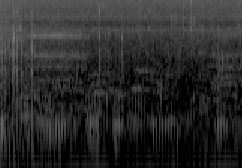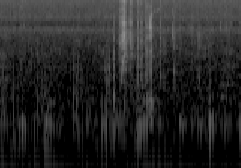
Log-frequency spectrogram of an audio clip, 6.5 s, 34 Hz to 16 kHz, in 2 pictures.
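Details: Abyssinian kittens from a first litter, 20 days old, purring: a soft, low, steady rumble pulsing in regular waves, with faint rustling and a few brief higher clicks near the end.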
